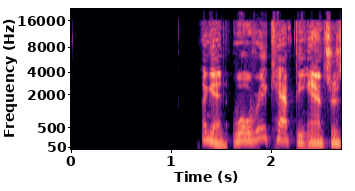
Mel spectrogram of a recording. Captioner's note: pause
